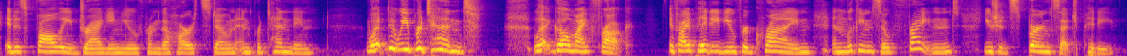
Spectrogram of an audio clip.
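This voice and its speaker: A woman's voice: medium pitch, normal speed, natural voice. A woman reading aloud, voicing a passionate, scornful young woman who scolds. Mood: upset. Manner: scolding, impassioned.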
